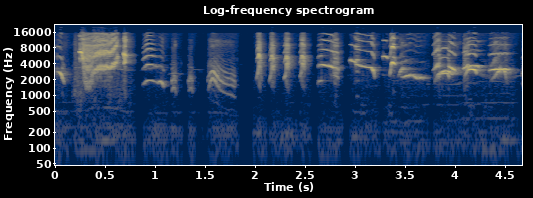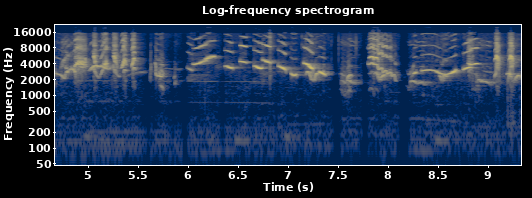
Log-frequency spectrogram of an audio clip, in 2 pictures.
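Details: Oriental magpie-robin in full ngobra song, used as a lure to get birds singing: a harsh scratchy burst opens, then rapid clicking notes and clear, looping whistles pour out almost without a break for over nine seconds.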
